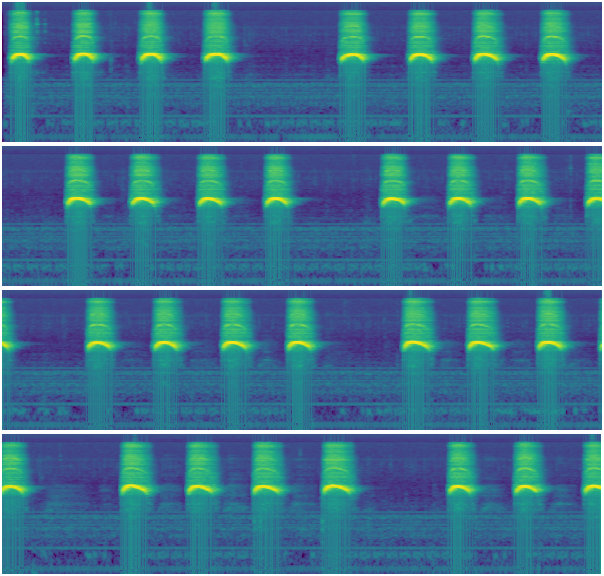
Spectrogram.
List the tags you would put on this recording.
Sound effects > Objects / House appliances
bosun
whistle
pipe
side-boys
boatswains-call
Blue-Snowball
Blue-brand

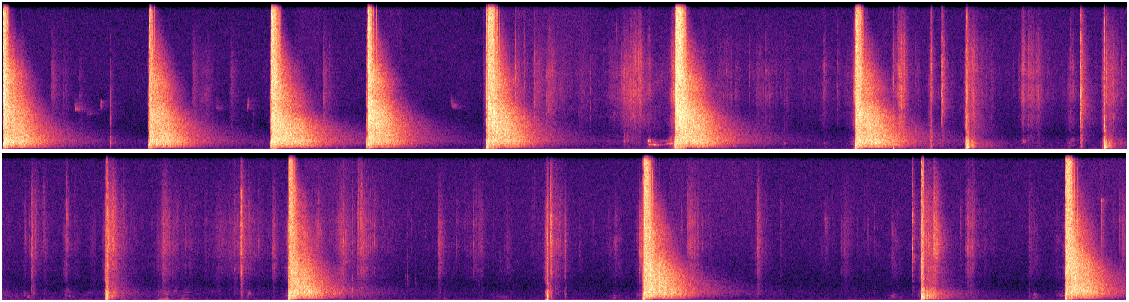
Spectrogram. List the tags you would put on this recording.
Sound effects > Natural elements and explosions
Crack
Echo
Education
Forest
Physics
SFX
Whip

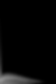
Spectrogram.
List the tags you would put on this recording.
Instrument samples > Synths / Electronic
fm-synthesis
bass
additive-synthesis

